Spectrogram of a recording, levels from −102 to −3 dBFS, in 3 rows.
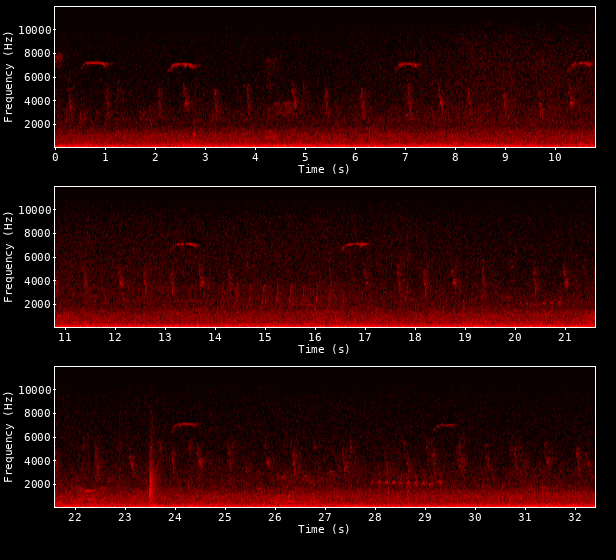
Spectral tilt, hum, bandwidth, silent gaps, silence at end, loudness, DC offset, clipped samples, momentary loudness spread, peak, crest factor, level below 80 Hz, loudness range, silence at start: -5 dB/octave; none; 10.5 kHz; none; 0 s; -68 LUFS; under 0.1%; under 0.1%; 2 LU; -50 dBFS; 18 dB; -74 dBFS; 1 LU; 0 s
